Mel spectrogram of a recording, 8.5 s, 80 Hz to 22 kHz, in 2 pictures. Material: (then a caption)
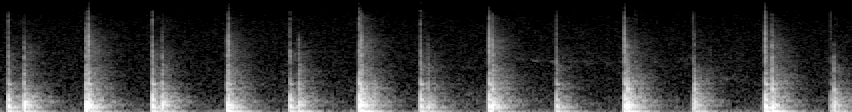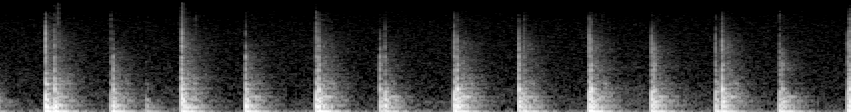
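Wood. Fingers tap on a wooden table for ASMR, making a steady series of 27 short, dull knocks. Each tap is a soft, low, woody thud that dies away almost at once, with little brightness.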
